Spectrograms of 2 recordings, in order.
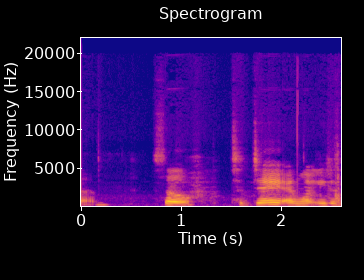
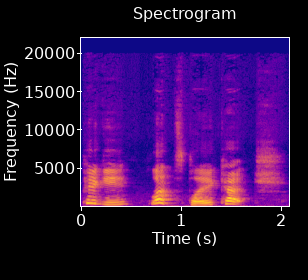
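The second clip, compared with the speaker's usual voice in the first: lively picture-book read-aloud with character voices; reading to children; 5 semitones higher, 5 dB louder, slower than usual. Acted. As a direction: read it big for the kids.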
